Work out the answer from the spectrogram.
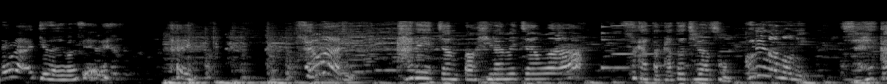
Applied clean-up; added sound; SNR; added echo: classical method WPE with log-MMSE.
